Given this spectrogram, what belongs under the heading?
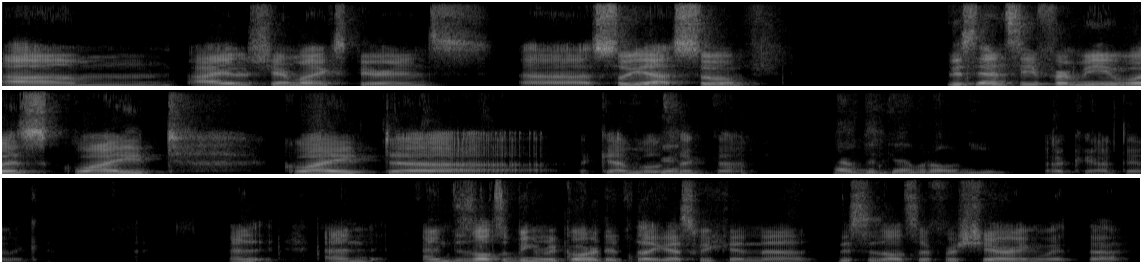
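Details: Adult who stammers and co-hosts an online stammering self-help group meeting; stuttering.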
